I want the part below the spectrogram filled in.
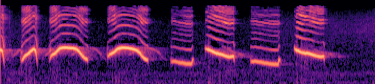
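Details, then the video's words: Many-voiced forest song of a wild black-throated laughingthrush: a rapid string of eight rich whistles. Arched, rising-falling notes alternate with low flat notes and downward slurs, with barely a gap between them. "Khướu bạc má hót ngoài rừng Nhiều Giọng"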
